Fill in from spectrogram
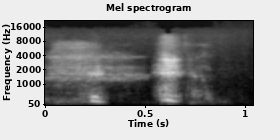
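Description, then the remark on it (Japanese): A short burp, let out by a speaker before unmuting during a conversation, comes out in two quick bursts, a rough breathy rumble followed by a slightly louder gulping release, with no talking around it. “まあ、ミュートを進んで前にゲップしちゃった。”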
